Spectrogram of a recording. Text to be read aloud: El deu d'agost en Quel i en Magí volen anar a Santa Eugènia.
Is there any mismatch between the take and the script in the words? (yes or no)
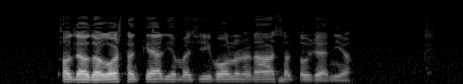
no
